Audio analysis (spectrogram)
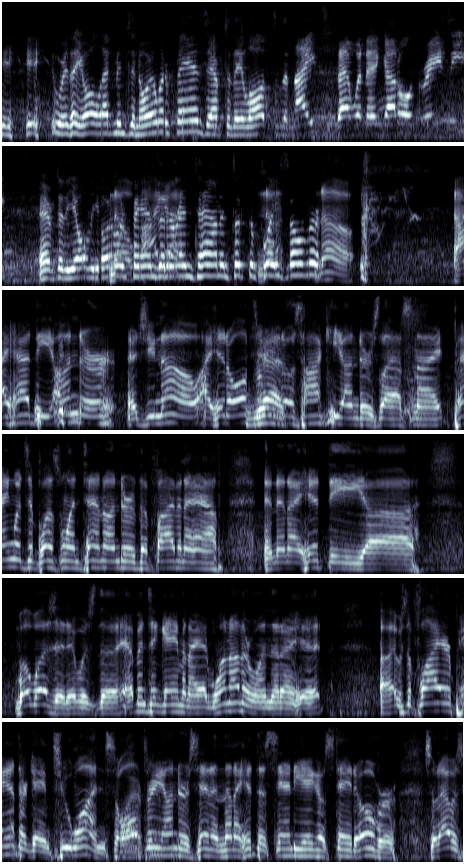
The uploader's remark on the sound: Live From Radio Row in Las Vegas!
